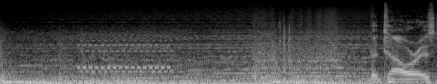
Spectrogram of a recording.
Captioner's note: phone ringing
